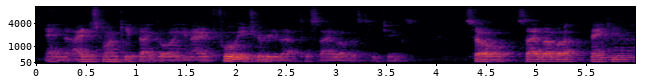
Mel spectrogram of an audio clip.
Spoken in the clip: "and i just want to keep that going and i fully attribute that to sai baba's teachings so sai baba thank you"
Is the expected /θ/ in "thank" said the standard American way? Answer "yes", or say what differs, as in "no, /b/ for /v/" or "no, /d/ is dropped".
yes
